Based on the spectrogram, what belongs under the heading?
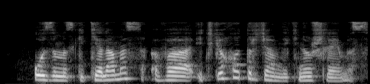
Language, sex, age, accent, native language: Uzbek, female, 18-24, Toshkent shahri, Uzbek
